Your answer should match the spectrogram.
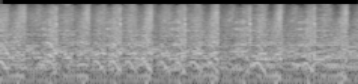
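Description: Psytrance track played in reverse: a fast, even pulsing bass beat under backwards synth lines.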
